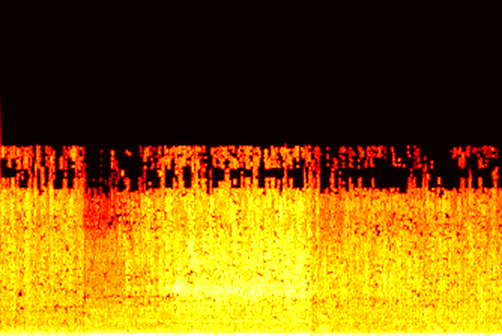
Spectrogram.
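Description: Sliced meat sizzling in hot oil in a wok as it is stirred with a spatula, the sizzle growing louder about two seconds in, over a steady low hum.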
